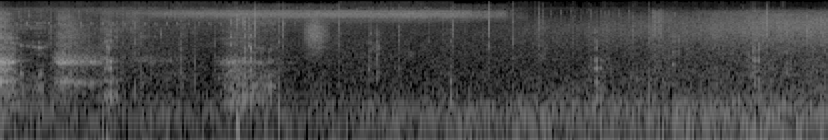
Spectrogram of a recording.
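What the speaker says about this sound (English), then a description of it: "This is the wild boar. It's got a very distinctive sound." A wild boar in the game DayZ gives a series of quiet, irregular grunts and snorts over a faint background hiss.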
